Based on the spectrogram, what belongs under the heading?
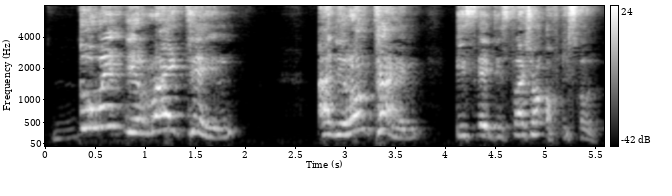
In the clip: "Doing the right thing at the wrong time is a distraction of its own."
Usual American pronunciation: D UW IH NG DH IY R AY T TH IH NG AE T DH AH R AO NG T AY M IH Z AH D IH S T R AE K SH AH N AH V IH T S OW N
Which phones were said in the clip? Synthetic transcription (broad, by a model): D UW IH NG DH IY R AY T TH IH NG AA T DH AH R AO NG T AY M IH S AH D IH S T R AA K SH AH N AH F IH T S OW N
